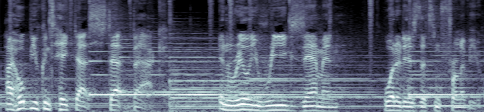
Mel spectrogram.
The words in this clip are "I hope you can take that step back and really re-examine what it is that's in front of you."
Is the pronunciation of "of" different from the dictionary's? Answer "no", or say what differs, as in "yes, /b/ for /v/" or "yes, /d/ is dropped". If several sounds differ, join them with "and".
no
